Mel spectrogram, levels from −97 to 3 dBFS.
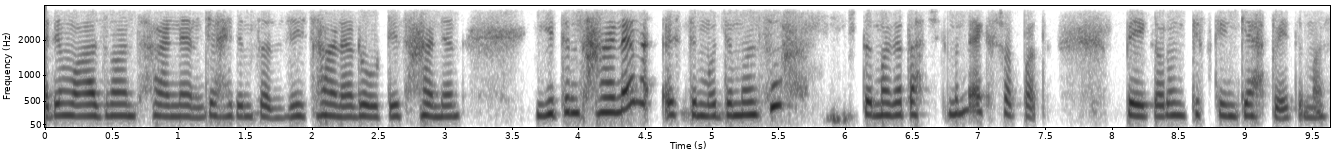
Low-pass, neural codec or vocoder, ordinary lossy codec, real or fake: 3.6 kHz; none; none; real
